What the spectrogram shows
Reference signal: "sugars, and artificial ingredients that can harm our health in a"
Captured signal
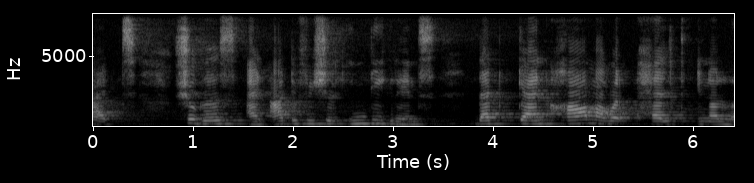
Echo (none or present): present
